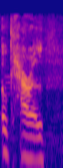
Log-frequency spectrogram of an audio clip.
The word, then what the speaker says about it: O'Carroll: It was booked under O'Carroll. So how do you spell that? – O-C-A-R-R-O-L-L.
